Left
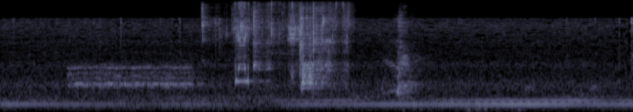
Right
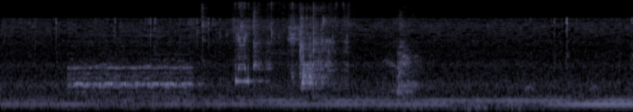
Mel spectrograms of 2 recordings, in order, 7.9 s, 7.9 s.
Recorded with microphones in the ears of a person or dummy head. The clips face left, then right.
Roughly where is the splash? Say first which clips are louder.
Left 4 dB; left.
